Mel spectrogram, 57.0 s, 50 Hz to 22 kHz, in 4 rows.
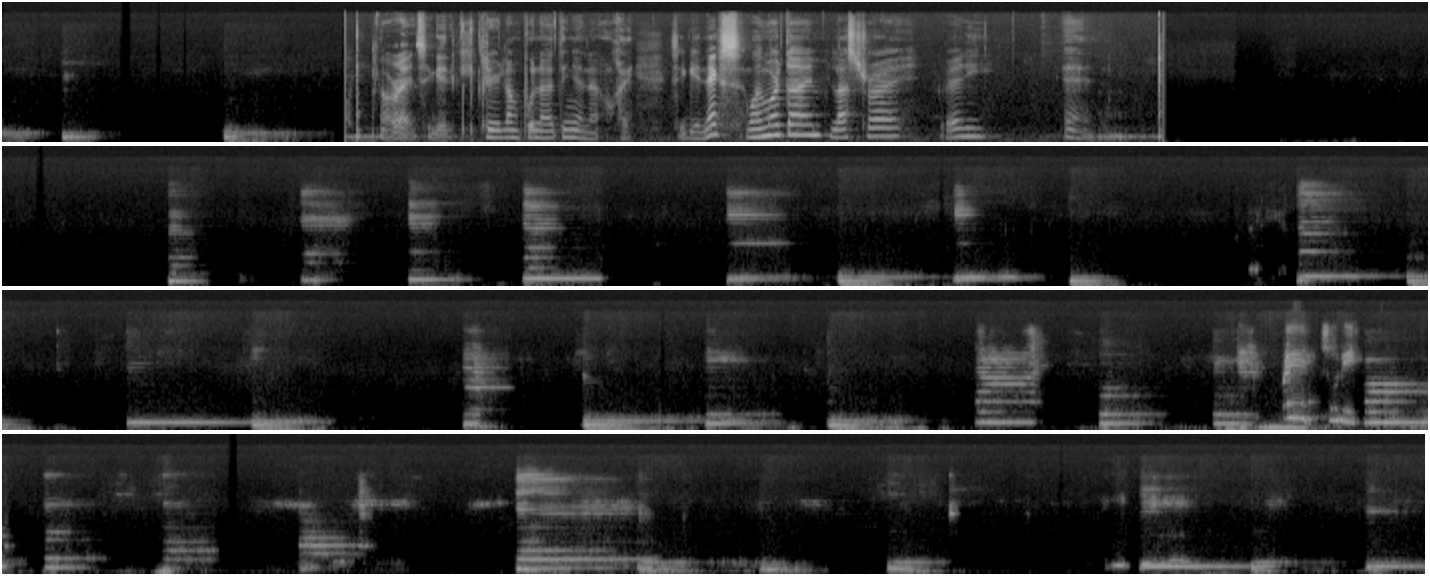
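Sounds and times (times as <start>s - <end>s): acoustic guitar playing: 0.0s - 1.1s, 2.2s - 5.8s, 18.3s - 20.3s, 21.5s - 25.5s, 26.9s - 28.9s, 29.7s - 31.9s, 33.0s - 52.4s, 53.8s - 57.0s.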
